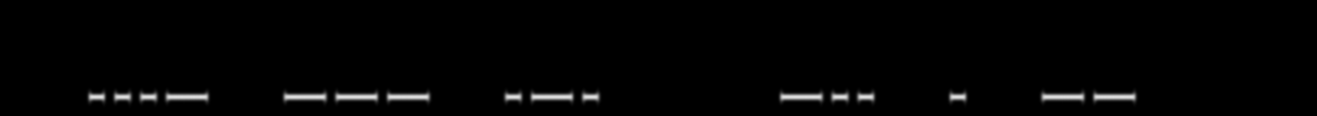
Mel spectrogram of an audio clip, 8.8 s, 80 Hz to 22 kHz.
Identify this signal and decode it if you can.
Morse code, heard as a keyed tone, about 14 wpm, spaced as for 10 wpm, 680 Hz. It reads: VOR DEM
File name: Witz-01-Juli-2025-50-F70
